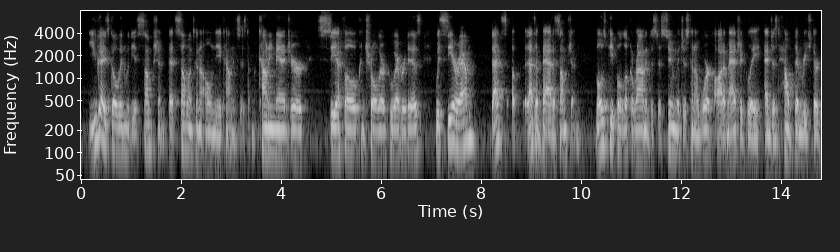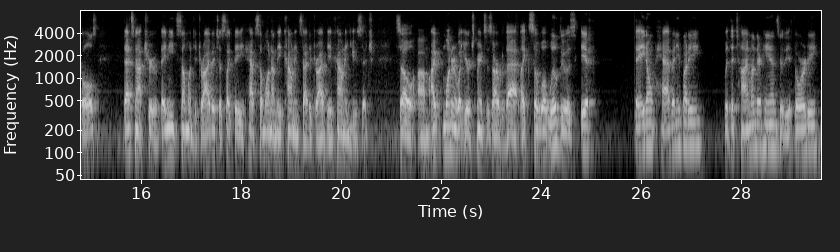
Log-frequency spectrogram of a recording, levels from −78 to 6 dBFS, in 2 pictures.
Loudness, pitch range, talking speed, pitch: -20 LUFS, 105-170 Hz, 205 wpm, 120 Hz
